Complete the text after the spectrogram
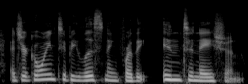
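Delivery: normal talking voice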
